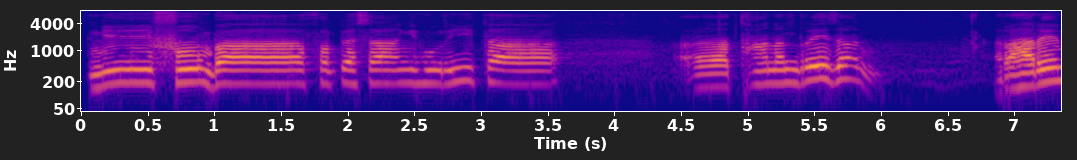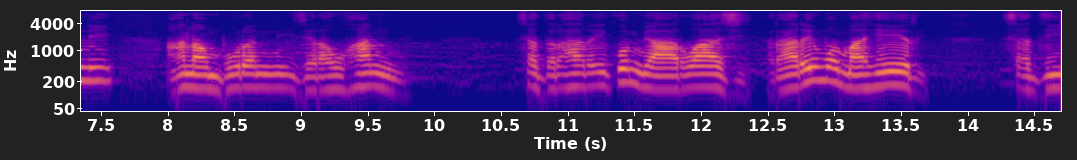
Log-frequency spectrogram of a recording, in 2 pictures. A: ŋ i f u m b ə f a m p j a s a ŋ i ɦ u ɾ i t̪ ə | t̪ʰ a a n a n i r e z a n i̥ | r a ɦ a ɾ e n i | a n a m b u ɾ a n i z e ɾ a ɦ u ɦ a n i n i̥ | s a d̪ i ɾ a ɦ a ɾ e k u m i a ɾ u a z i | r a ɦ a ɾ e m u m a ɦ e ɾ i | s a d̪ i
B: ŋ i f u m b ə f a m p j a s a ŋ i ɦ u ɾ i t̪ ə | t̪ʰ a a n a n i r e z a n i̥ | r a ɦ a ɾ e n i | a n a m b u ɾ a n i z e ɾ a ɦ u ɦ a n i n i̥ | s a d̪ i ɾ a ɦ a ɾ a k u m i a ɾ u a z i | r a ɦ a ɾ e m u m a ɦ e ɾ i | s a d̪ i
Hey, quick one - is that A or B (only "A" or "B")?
A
